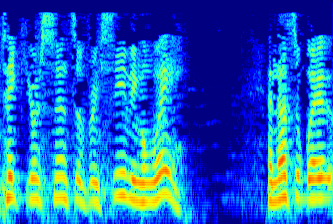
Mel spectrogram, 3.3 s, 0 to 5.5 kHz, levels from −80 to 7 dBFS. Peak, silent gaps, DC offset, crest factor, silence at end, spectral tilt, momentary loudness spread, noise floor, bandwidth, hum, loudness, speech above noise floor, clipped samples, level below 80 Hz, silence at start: -2 dBFS; none; under 0.1%; 18 dB; 0 s; -9 dB/octave; 9 LU; -60 dBFS; 5 kHz; none; -19 LUFS; 42 dB; under 0.1%; -56 dBFS; 0 s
